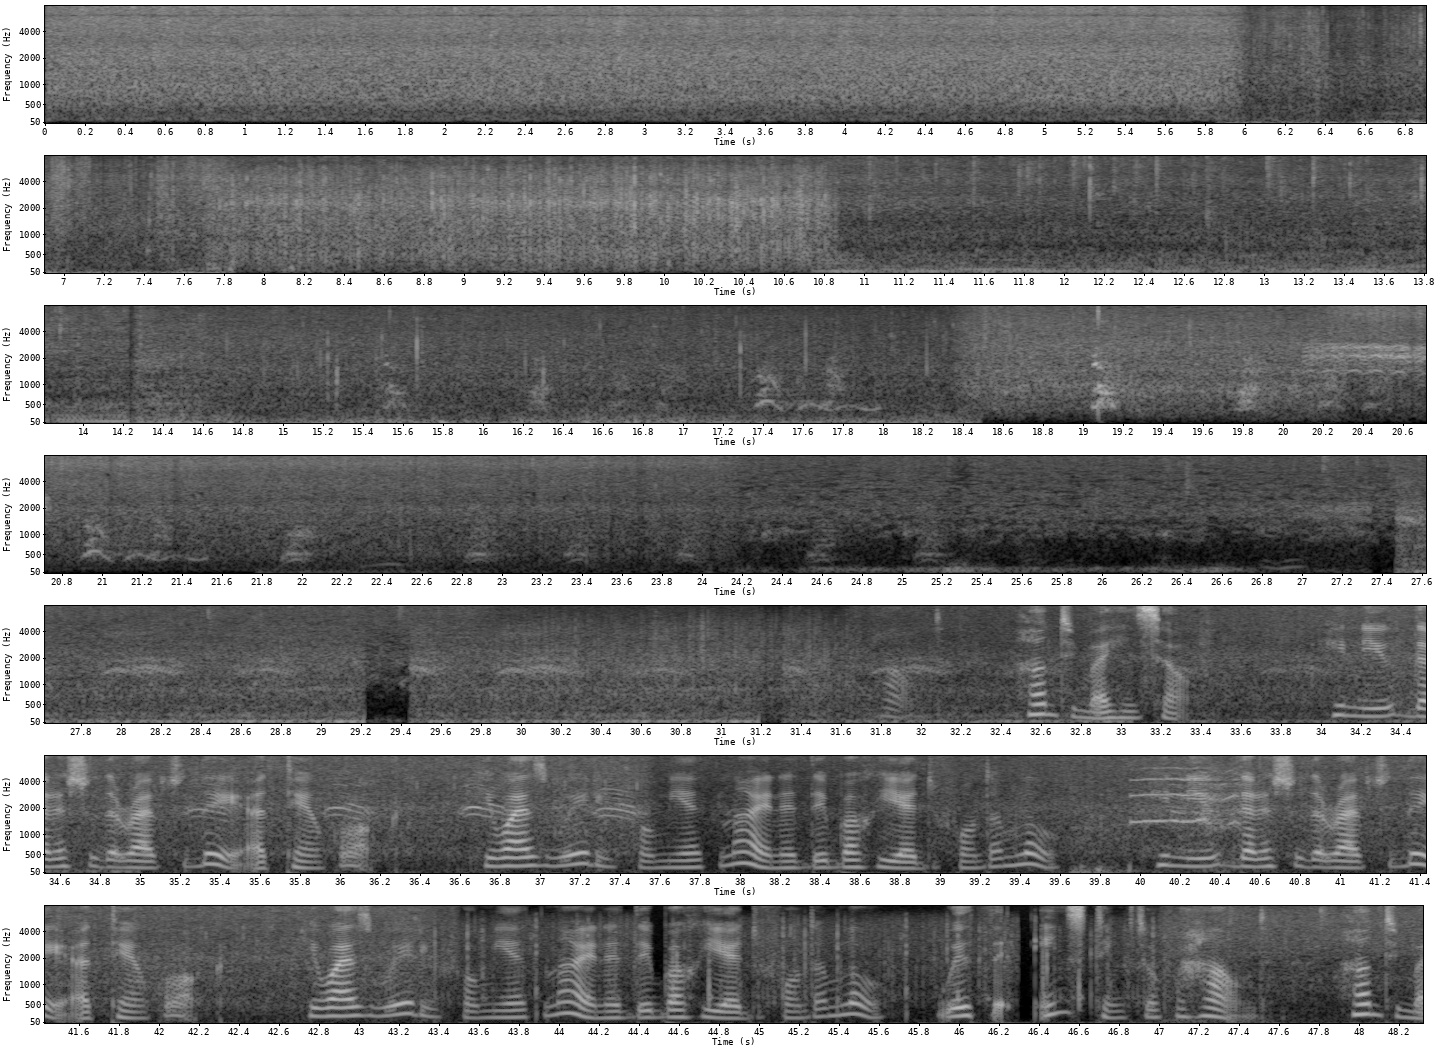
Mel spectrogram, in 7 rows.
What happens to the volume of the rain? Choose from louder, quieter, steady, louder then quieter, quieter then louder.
quieter.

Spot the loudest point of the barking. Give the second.
19 s.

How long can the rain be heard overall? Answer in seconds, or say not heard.
48 s.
